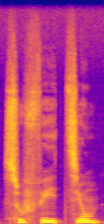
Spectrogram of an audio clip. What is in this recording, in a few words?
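"s'ufìtziu", female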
